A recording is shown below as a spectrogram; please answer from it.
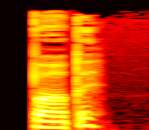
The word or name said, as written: bobbe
